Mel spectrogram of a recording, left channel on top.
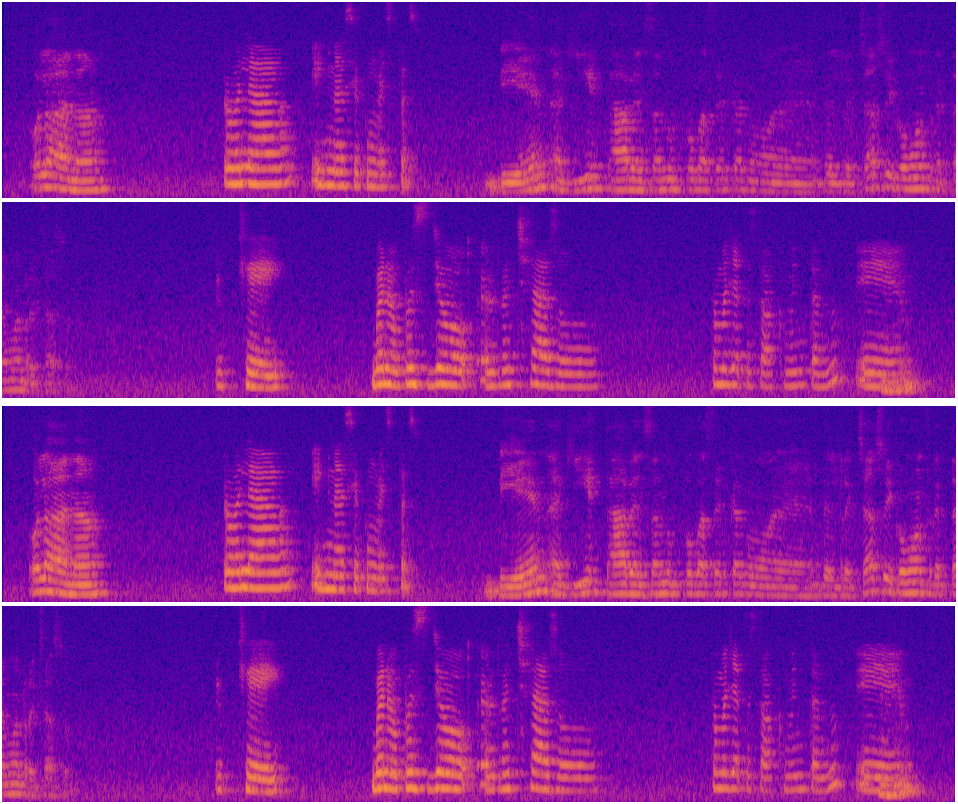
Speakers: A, on the right; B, in the centre.
A: Hola Ana,
B: Hola, Ignacio, ¿cómo estás?
A: bien, aquí estaba pensando un poco acerca como de- del rechazo y cómo enfrentamos el rechazo.
B: Ok. Bueno, pues yo el rechazo, como ya te estaba comentando, eh,
A: Ujú.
